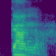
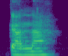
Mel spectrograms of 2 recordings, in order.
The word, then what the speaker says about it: Ghana: Because you're so accustomed to saying na when you see an a at the end of an English word. We're not accustomed to having a or ah being ah. So we'll read g a j n a gana and we'll say ghana.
